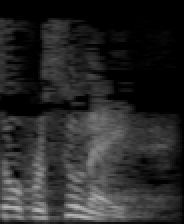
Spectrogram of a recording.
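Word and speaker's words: sophrosune (σωφροσύνη): The first word is the word in the Greek language which is pronounced sophrosune.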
